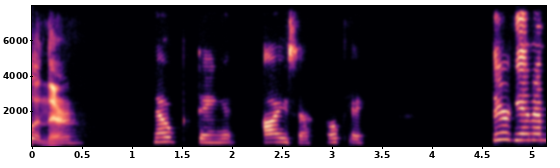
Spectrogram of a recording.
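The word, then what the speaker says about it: Eiza: say anything um so you pronounce her name Isa okay well it's spelled EI I Za a how would you pronounce it yeah it's Isa okay there's no l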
